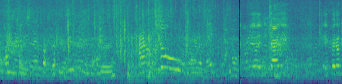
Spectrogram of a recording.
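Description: A brass band plays a lively tune outdoors.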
